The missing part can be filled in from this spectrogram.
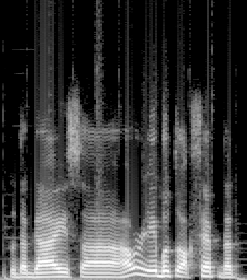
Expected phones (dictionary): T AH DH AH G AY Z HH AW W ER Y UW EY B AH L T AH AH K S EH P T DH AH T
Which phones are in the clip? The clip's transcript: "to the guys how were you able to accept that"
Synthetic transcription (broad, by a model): T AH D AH G AY S HH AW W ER Y UW EY B AH L T AH AH K S EH P T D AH T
